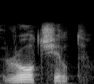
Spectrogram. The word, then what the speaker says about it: Rothschild: Well, they that the name should be pronounced rochilt.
